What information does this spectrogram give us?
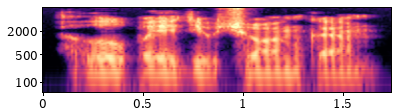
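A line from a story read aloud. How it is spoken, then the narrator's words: Hoarse growl from below. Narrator (Russian): сипло прорычала снизу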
